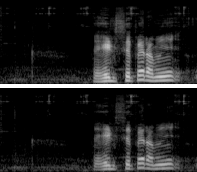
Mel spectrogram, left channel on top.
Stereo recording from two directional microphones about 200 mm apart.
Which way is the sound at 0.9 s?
40° left (ahead or behind).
